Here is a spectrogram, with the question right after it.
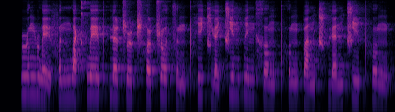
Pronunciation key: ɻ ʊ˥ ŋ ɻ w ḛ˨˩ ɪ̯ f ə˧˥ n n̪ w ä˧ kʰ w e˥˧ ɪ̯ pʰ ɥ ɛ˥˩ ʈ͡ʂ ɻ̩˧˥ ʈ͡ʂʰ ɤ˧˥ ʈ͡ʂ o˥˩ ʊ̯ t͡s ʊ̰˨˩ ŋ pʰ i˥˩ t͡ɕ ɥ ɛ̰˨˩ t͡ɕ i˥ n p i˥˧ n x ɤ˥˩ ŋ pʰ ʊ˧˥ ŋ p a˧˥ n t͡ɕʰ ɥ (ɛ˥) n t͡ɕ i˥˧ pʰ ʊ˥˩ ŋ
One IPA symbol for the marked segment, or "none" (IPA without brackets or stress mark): ɛ˧˥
